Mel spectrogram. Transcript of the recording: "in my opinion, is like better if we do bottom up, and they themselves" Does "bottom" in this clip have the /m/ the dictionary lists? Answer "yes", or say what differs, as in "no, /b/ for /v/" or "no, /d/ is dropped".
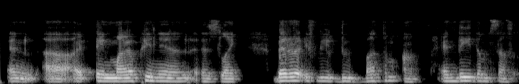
yes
